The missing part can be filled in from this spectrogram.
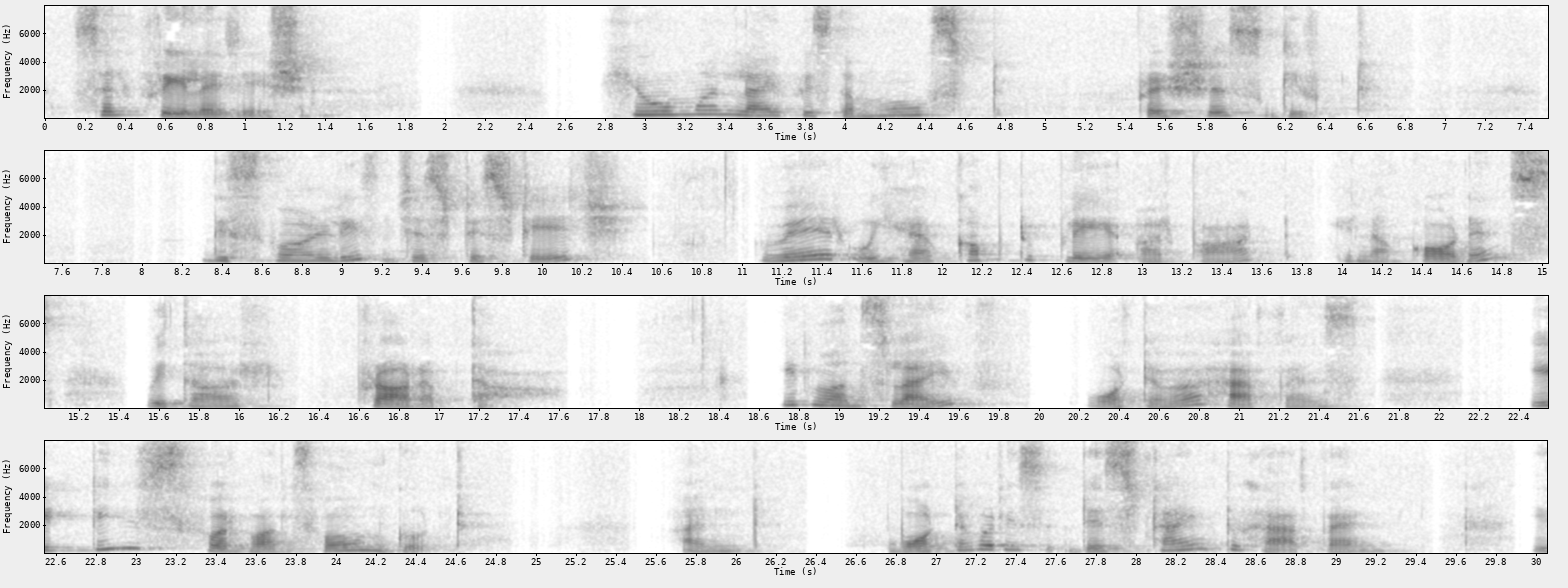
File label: Happy new year english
